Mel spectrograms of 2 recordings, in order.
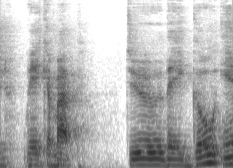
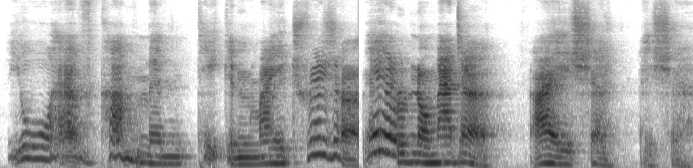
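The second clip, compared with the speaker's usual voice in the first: slow, drawn-out monster voice, dying away at the end; undead wizard; 5 semitones higher than usual. Acted. Risen wizard confronting thieves over treasure, slow and menacing. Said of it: "walks towards them, just like".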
